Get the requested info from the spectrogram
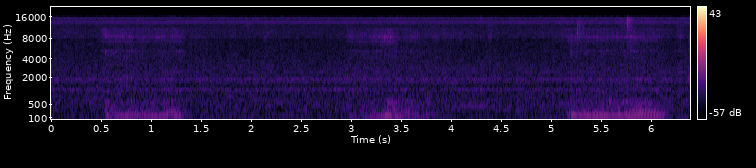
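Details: Two-week-old blenheim Cavalier King Charles Spaniel puppies, a litter of five born on New Year's, in the Red Barn Cavaliers puppy pen at home. Three low, throaty, snore-like grunts, each about a second long, spaced a couple of seconds apart, in a quiet room.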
